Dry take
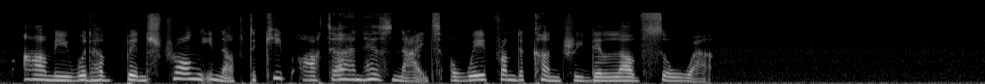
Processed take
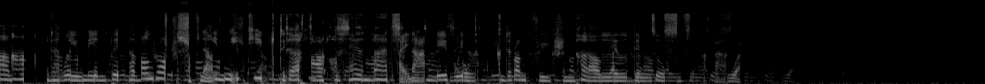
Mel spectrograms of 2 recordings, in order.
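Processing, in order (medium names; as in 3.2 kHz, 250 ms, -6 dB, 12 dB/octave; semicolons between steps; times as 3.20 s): slices played last to first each 122 ms, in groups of 4; Doppler pass-by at 2.39 s, 12 m/s, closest 4.6 m; de-esser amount 90%; treble shelf 3.3 kHz +12 dB; reverse; compression 6:1, threshold -41 dBFS, peak gain reduction 16.5 dB; reverse; feedback delay 544 ms, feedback 31%, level -15.5 dB; trim +6 dB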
